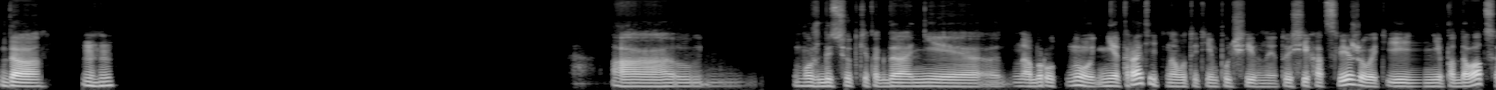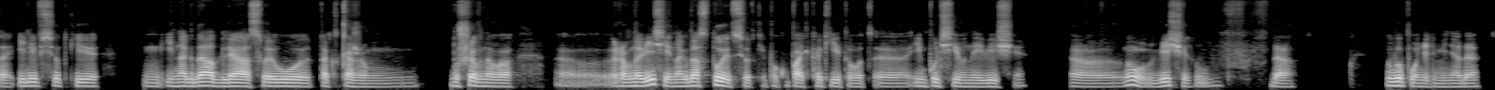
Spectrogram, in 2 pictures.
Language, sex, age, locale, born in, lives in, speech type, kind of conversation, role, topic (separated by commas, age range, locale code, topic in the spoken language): Russian, male, 45-49, ru-RU, Russia, Germany, conversation, unstructured, none, Почему важно уметь планировать бюджет?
